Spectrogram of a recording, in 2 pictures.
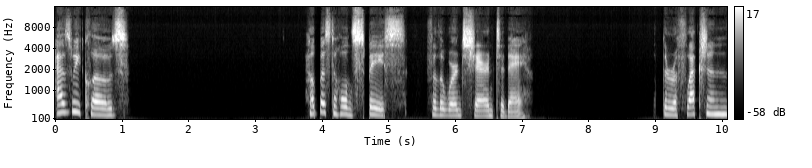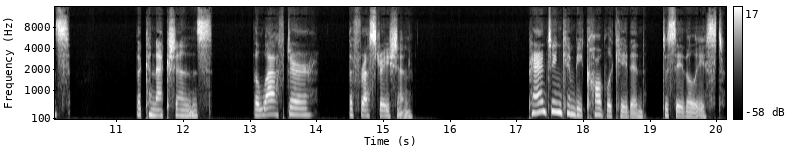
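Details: Adult woman speaking; normal speech.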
